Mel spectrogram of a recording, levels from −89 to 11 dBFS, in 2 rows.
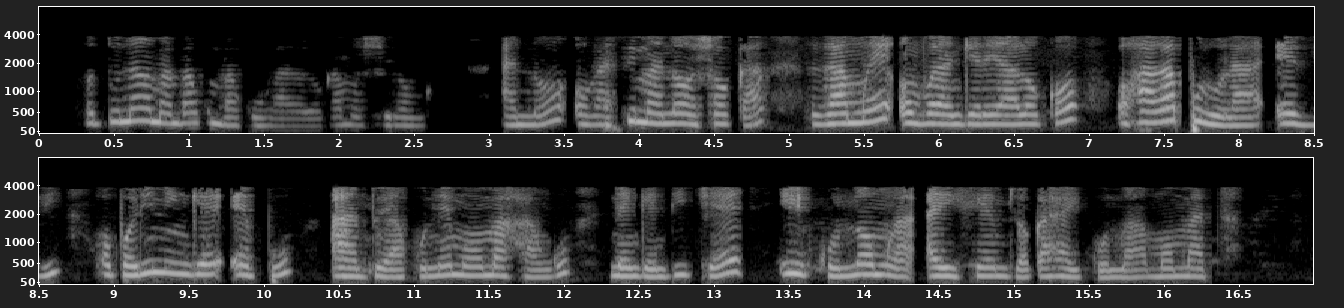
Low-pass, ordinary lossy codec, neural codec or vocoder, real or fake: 7.2 kHz; AAC, 16 kbps; none; real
